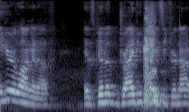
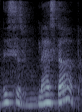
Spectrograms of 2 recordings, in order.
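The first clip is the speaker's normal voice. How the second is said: slow and much softer, fed up; muttered disgust; 7 dB quieter, slower than usual. Retold or imitated. Expat telling a friend how Brazil wears on him, softly fed up. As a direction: let it sink in quietly, worn down by the place. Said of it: "you're like".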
